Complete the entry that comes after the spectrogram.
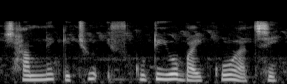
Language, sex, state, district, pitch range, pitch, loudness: Bengali, female, West Bengal, Cooch Behar, 200-240 Hz, 220 Hz, -21 LUFS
